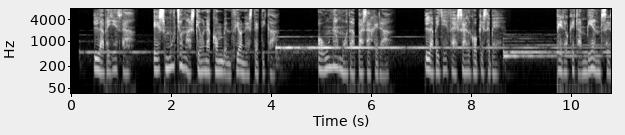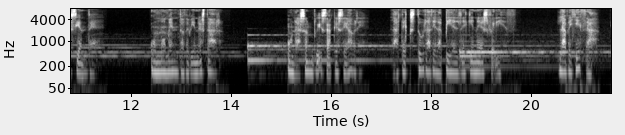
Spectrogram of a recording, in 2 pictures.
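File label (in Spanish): otros España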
